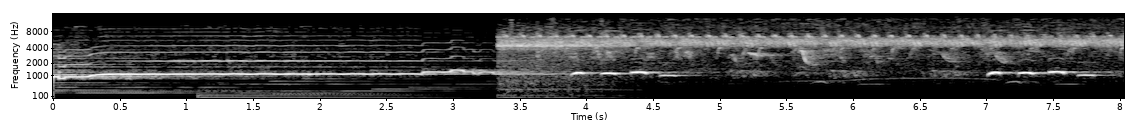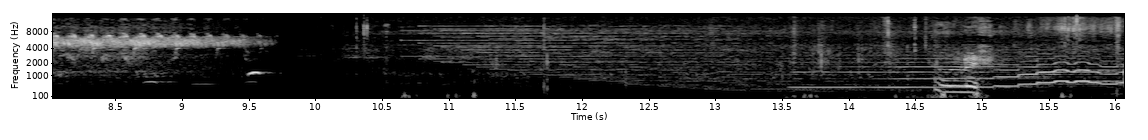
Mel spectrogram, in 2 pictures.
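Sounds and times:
bird chirps: 3.4 - 11.0.

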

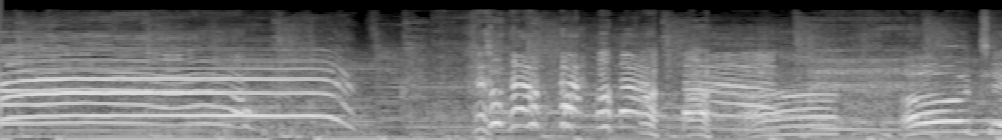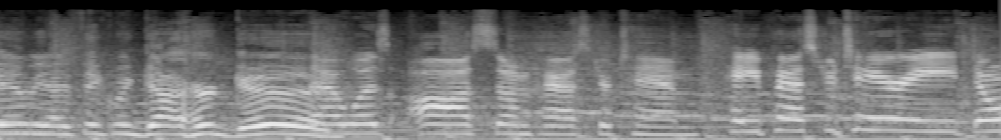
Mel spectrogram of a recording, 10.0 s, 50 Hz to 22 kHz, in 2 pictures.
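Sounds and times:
background music: 0.0 - 10.0
laughter: 2.3 - 4.4.

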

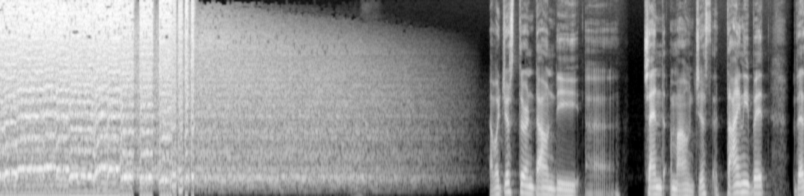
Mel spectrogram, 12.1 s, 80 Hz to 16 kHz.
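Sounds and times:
synth lead reverb tail: 0.0 - 7.2.

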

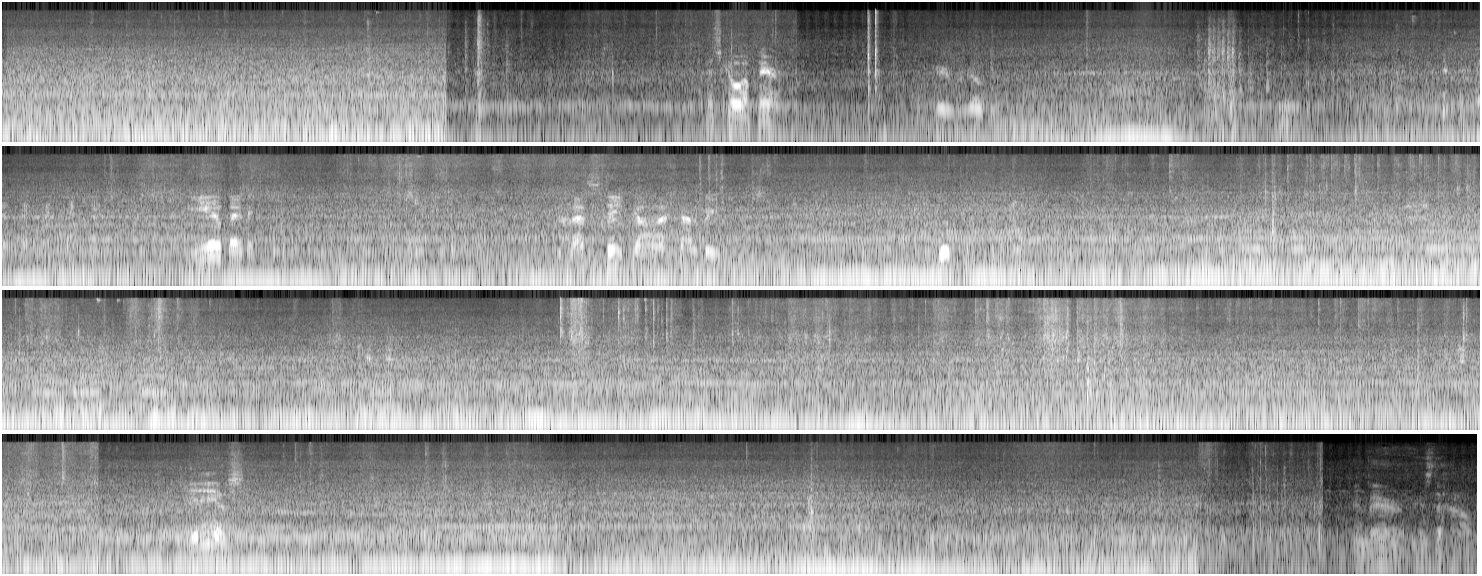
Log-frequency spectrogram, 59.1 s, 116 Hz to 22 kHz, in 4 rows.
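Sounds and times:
engine running under load: 0.0 - 58.0.

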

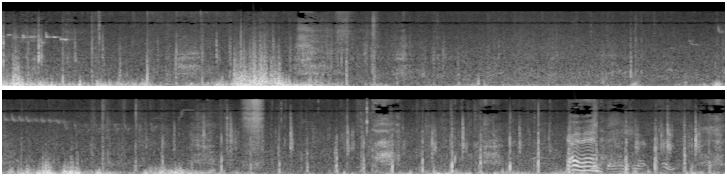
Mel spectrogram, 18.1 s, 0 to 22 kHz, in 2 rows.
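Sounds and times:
running footsteps on gravel: 0.0 - 18.0.

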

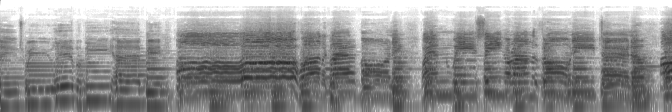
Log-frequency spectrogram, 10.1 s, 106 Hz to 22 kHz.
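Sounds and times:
instrumental accompaniment: 0.0 - 10.0
two men singing in harmony: 0.0 - 10.0.

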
